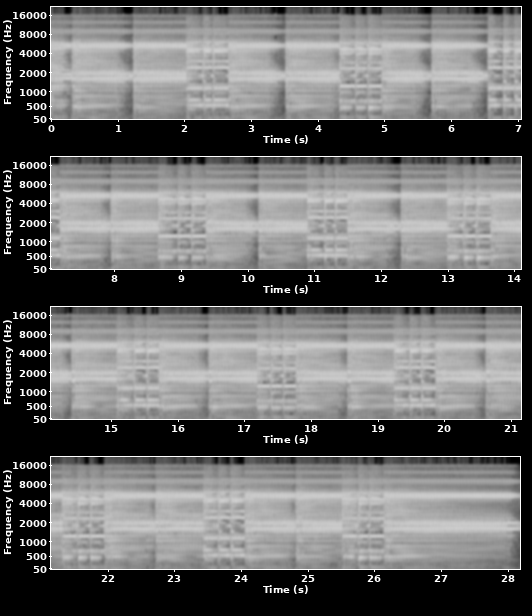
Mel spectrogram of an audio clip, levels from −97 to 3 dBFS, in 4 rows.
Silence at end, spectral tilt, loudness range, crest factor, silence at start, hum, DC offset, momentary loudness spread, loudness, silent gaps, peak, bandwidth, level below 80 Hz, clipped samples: 0 s; 2.5 dB/octave; 0 LU; 8 dB; 0 s; none; 0.4%; 1 LU; -4 LUFS; none; 0 dBFS; over 20 kHz; -44 dBFS; 0.8%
